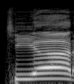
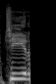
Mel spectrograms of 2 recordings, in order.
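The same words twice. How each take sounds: First: चीयर loud, as chee-yaar; emphatic two-part चीयर; ee-ar reading. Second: चीर as one syllable with ee; wrong reading. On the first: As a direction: stretch चीयर into two syllables ending in aar. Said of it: "अब तू हो गया चीयर". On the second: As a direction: say चीर with no ya glide. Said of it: "अब चीर नहीं है". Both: Shown as a demonstration.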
